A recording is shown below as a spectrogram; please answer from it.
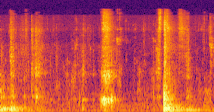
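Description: Soft chewy candy being chewed, with small wet mouth sounds, and a brief louder sound near the end.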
